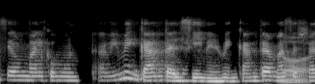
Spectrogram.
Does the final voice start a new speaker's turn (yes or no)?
no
